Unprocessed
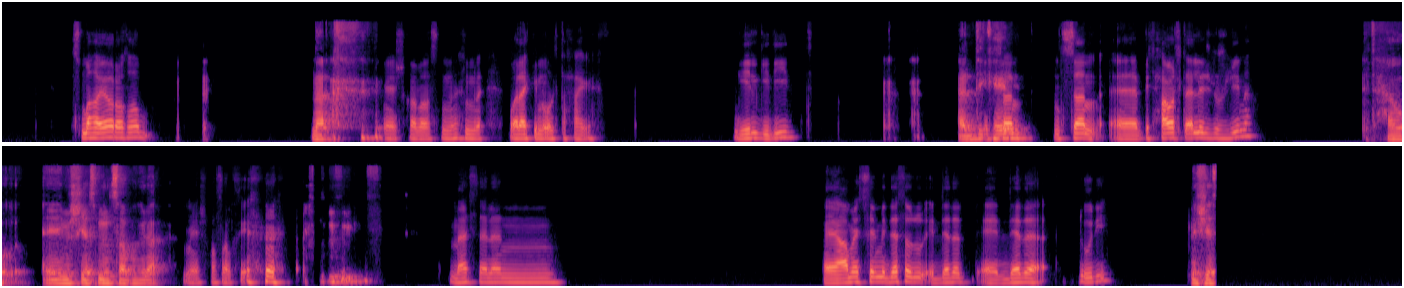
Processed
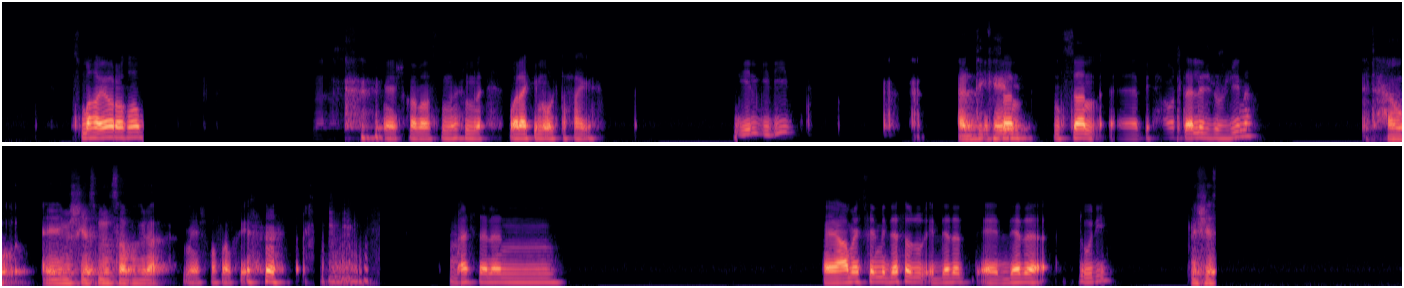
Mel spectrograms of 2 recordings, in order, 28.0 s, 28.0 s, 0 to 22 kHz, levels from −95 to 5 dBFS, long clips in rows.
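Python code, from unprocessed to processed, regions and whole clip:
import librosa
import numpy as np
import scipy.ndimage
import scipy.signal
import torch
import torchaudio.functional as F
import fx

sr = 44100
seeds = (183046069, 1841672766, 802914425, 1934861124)

y = fx.chain(x, sr, fx.bandpass_q(hz=5500.0, q=14.0),
    fx.echo_single(ms=125, db=-6.5), at=(1.4, 3.43))
y = fx.chain(y, sr, fx.cheby_ripple_highpass(hz=220.0, ripple_db=3),
    fx.high_shelf(hz=3400.0, db=-10.0), at=(7.34, 9.0))
y = fx.chain(y, sr, fx.auto_swell(attack_ms=711.0),
    fx.upward_expand(threshold_db=-45.0, expansion=1.5), at=(10.86, 11.75))
y = fx.chain(y, sr, fx.level_steps(step_db=20),
    fx.hum_notches(base_hz=50, count=2),
    fx.leveller(passes=3), at=(17.01, 18.59))
y = scipy.signal.sosfilt(scipy.signal.butter(2, 1100.0, 'lowpass', fs=sr, output='sos'), y)
y = fx.low_shelf_res(y, sr, hz=380.0, db=-7.5, q=3.0)
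y = y * librosa.db_to_amplitude(3.0)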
